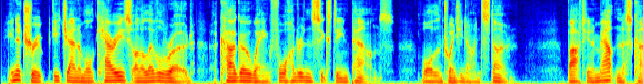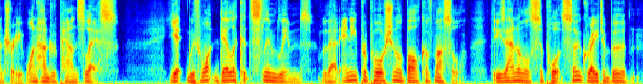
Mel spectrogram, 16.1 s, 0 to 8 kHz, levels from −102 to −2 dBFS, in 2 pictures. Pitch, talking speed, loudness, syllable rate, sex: 120 Hz, 185 wpm, -20 LUFS, 5.5 syllables/s, male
